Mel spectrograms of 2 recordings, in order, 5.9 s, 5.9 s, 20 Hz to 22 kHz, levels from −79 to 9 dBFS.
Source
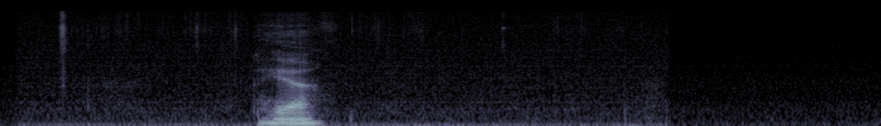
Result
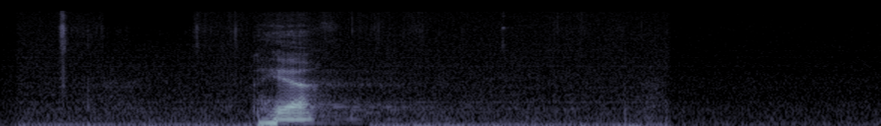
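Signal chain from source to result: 0.68–1.28 s: treble shelf 9.1 kHz -11 dB; 1.84–2.46 s: high-pass 180 Hz 24 dB/octave; reverberation RT60 2.9 s, pre-delay 7 ms, DRR 19.5 dB

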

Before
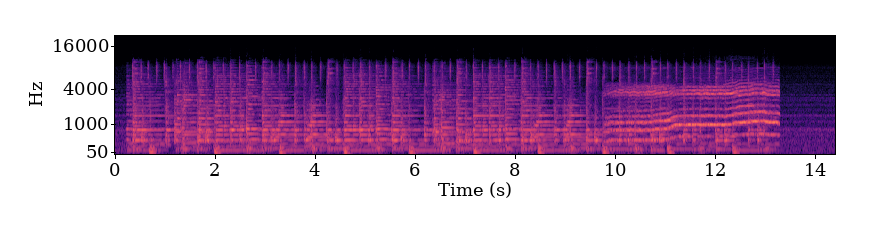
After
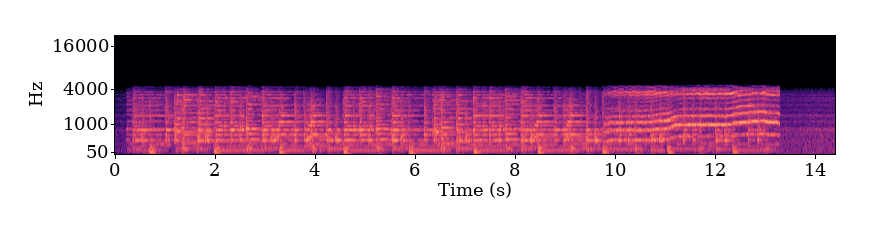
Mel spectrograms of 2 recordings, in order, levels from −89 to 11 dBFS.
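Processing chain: level rider gain up to 13 dB; µ-law 64 kbps 8 kHz

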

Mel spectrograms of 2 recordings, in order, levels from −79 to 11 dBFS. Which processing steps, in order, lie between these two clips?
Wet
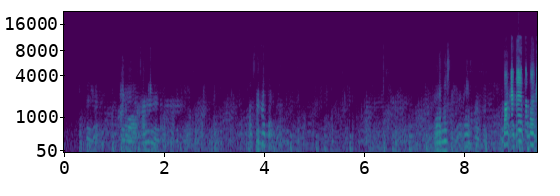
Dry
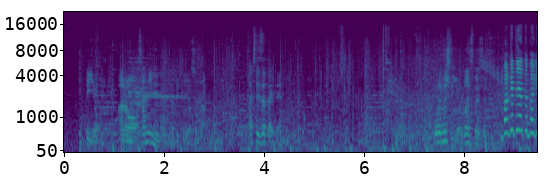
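local Wiener filter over 9 samples; LFO notch saw up 1.8 Hz 790–4300 Hz; formant shift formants -5 st; AM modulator 290 Hz, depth 95%

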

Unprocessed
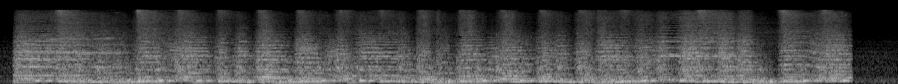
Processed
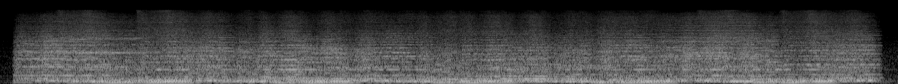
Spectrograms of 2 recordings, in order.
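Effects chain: low-pass 8.8 kHz 12 dB/octave; peaking EQ 69 Hz +9 dB 0.33 oct; gated-style reverb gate 320 ms rising, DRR -5 dB; trim -7.5 dB

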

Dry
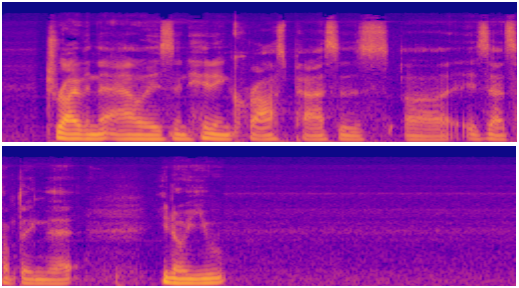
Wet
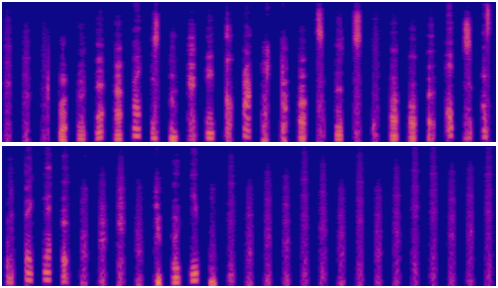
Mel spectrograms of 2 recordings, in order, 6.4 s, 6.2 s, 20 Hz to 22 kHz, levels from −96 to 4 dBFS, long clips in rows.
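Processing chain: compression 6:1, threshold -27 dBFS, peak gain reduction 15 dB; spring tank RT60 3.4 s, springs 54 ms, chirp 70 ms, DRR 18.5 dB; speed mistake 24 fps film run at 25 fps; granulator 61 ms, grains 8.7 per s, spray 13 ms, pitch spread up and down by 12 st; trim -1.5 dB

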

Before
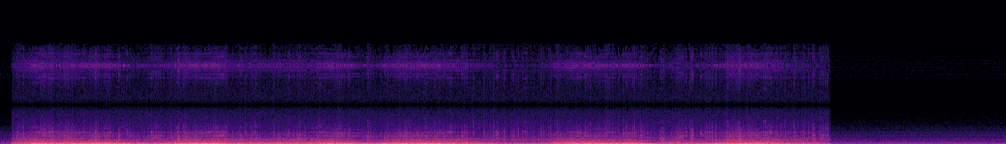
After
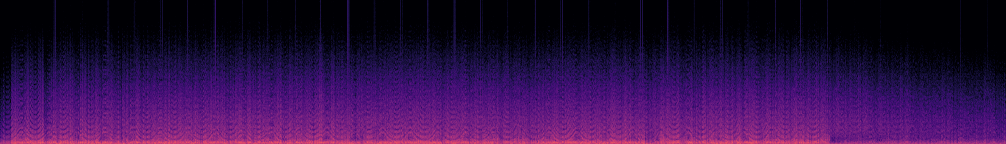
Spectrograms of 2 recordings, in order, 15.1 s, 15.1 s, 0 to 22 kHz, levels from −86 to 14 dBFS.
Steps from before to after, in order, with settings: high-pass 220 Hz 24 dB/octave; reverb removal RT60 1 s; bass shelf 430 Hz +8 dB; band-stop 990 Hz, Q 23; compression 20:1, threshold -34 dBFS, peak gain reduction 13.5 dB; hum 50 Hz, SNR 12 dB; decimation with a swept rate 39×, swing 100% 2.4 Hz; hard clipper -32 dBFS, distortion -19 dB; harmony voices -5 st -8 dB, +7 st -17 dB; distance through air 59 m; feedback echo behind a high-pass 632 ms, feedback 70%, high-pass 2.5 kHz, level -3 dB; crackling interface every 0.40 s, samples 1024, repeat, from 0.78 s; trim +8.5 dB

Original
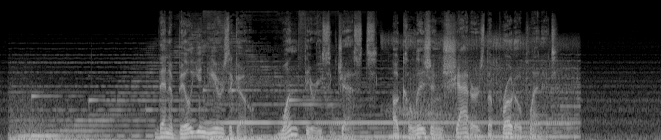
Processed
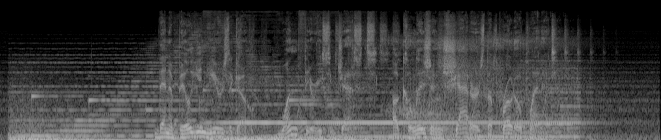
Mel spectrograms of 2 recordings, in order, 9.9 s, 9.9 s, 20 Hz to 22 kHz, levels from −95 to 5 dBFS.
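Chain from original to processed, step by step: dynamic bell 170 Hz, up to -6 dB, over -38 dBFS, Q 1.1; peak limiter -21.5 dBFS, peak gain reduction 8.5 dB; feedback delay 191 ms, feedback 47%, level -12 dB; trim +2 dB

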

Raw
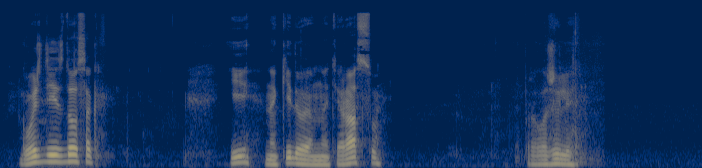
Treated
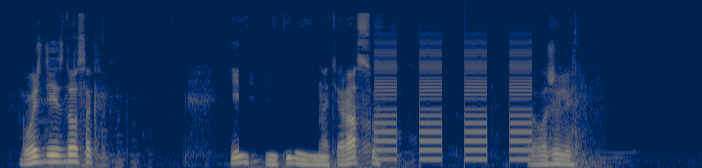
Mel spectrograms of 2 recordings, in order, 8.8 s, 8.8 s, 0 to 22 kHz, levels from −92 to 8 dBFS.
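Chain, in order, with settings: 2.98–3.99 s: brick-wall FIR band-stop 350–9800 Hz; frequency-shifting echo 193 ms, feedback 53%, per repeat -120 Hz, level -23 dB; 4.68–6.65 s: mobile phone buzz -38 dBFS; trim -4 dB

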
